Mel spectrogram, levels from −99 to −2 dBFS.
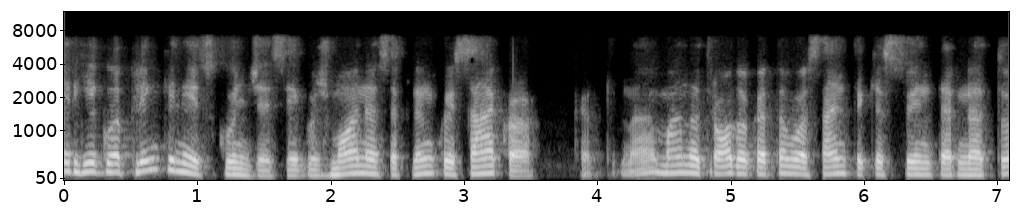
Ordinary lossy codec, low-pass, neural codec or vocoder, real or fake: MP3, 64 kbps; 7.2 kHz; none; real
